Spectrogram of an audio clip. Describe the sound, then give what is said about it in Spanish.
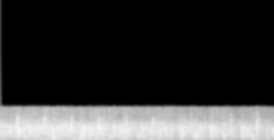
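Audience applause at a big band concert, greeting a musician in the band: many hands clapping in a steady, fairly soft, slightly muffled patter that continues throughout. “Así que un aplauso para el de Valdemoro.”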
